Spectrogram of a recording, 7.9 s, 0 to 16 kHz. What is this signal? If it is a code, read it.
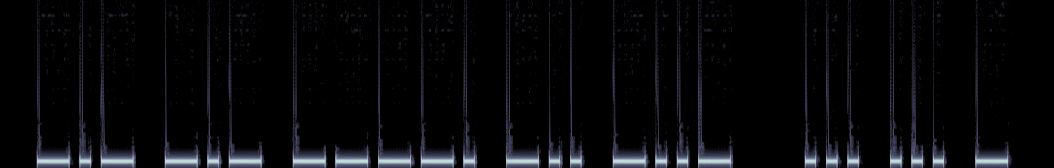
Morse code, heard as a keyed tone, about 15 wpm, 700 Hz. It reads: KK9DX SST
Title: K1USN SST QSO Practice - 15wpm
